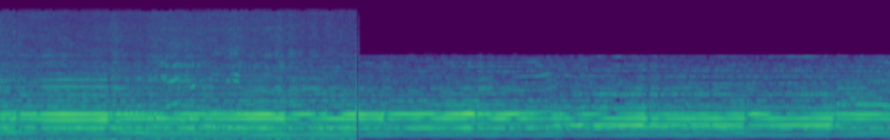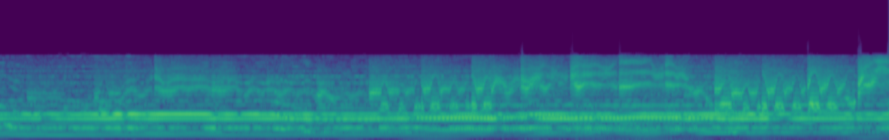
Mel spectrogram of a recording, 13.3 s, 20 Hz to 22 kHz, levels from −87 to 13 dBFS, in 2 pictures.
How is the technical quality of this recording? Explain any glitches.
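Quality drops partway through. At 2.67 s there's a tiny gap, about 20 ms, and from there to the end the sound turns dull and boxy, with nothing above 4.2 kHz and a faint new background noise sitting well below the signal. The level barely changes. That combination likely means the input switched to a poorer device, something like a different mic or a headset's call profile with its narrower band and its own noise floor.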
